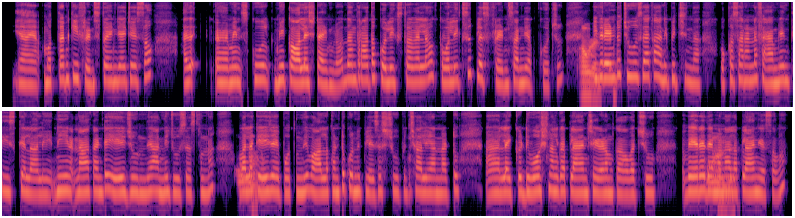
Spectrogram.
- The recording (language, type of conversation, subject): Telugu, podcast, మరిచిపోలేని బహిరంగ సాహసయాత్రను మీరు ఎలా ప్రణాళిక చేస్తారు?
- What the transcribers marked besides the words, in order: in English: "ఫ్రెండ్స్‌తో ఎంజాయ్"; in English: "ఐ మీన్"; in English: "కాలేజ్ టైమ్‌లో"; in English: "కొలీగ్స్‌తో"; in English: "కొలీగ్స్ ప్లస్"; in English: "ఫ్యామిలీని"; in English: "ప్లేసెస్"; in English: "లైక్ డివోషనల్‌గా ప్లాన్"; in English: "ప్లాన్"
